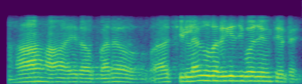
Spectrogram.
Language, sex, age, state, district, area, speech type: Odia, male, 18-30, Odisha, Puri, urban, conversation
